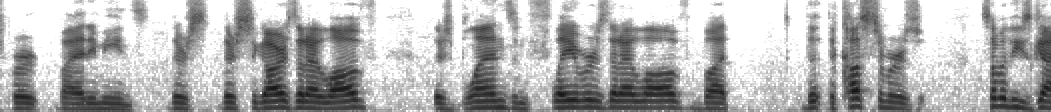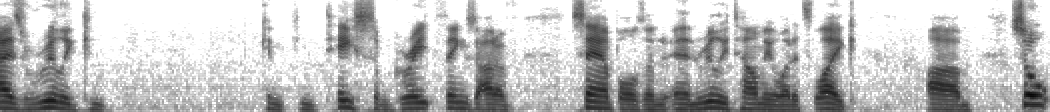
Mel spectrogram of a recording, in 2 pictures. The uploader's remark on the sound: Listen in as we visit Ramsey Smoke Shop, one of the hidden gem cigar shops in the Twin Cities area.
